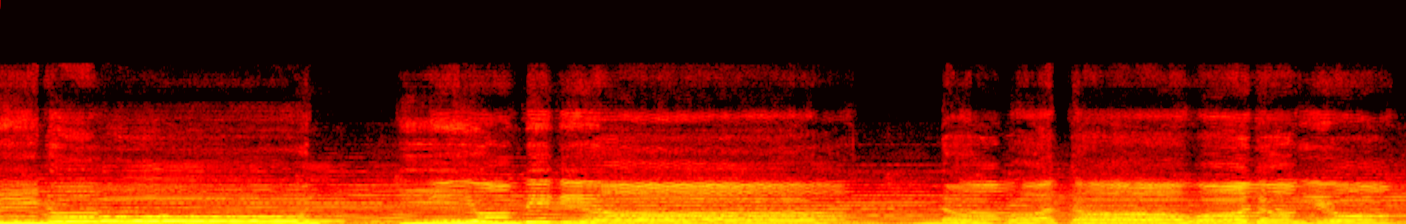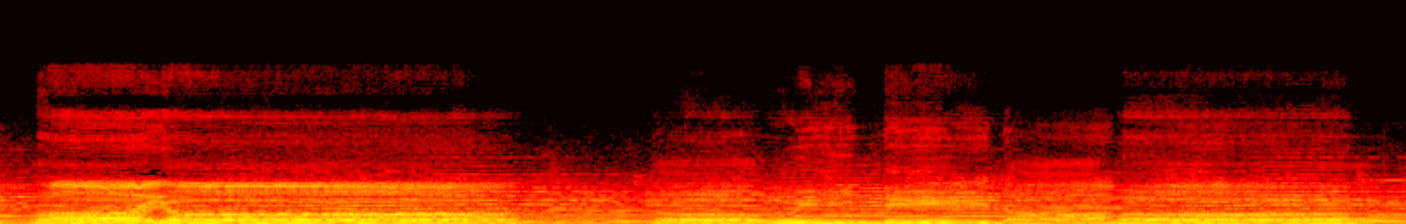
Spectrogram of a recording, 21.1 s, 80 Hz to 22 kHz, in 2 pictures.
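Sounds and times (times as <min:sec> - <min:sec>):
slow church hymn: 0:00.0 - 0:21.0.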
